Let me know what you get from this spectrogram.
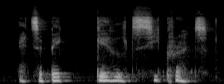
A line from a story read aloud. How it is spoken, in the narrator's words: whispered Bevis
